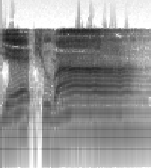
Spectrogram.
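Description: A Buddhist monk's voice chanting in recitation style: a short falling syllable, then one long steady note held for about a second and a half that fades out at the end.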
